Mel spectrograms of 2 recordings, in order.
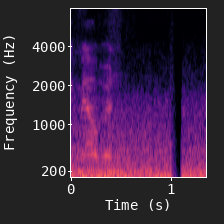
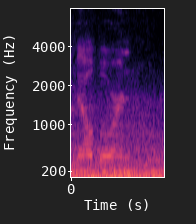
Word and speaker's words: Melbourne: I'm trying to pronounce that city correctly, Melbourne, not Melbourne. That's not how.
